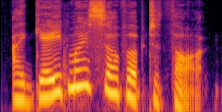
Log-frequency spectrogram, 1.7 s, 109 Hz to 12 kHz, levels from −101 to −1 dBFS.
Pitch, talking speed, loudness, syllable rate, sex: 225 Hz, 215 wpm, -16 LUFS, 5.0 syllables/s, female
